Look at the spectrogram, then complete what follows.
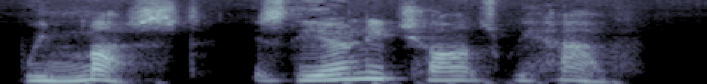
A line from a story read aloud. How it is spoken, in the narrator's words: said frantically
